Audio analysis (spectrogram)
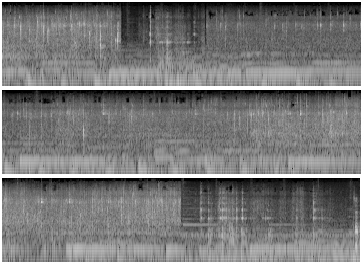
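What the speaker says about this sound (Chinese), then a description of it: "然后开中火炸，一个个都包裹的好好。" Batter-coated pieces deep frying in oil over medium heat, a dense, continuous bubbling sizzle close by, with occasional clinks of utensils against the pan and short lulls where the frying dips before surging back.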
